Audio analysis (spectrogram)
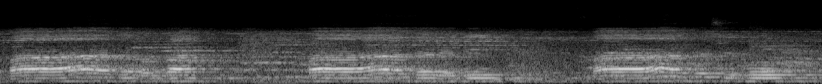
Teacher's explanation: তারপর হচ্ছে বা, দুই ঠোঁটের মাঝখান থেকে মোটে ঠোঁট লাগিয়ে ঠোঁট মিলিয়ে উচ্চারণ করতে হবে।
